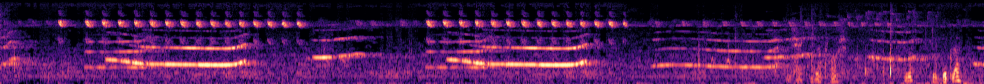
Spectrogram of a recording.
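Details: In Madagascar, a nearby indri group, not the observers' own, wails in long, sliding tonal notes that rise and fall; these are communication calls between neighbouring groups.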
